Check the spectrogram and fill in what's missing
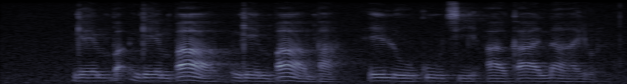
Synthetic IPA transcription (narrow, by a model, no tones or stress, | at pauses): ŋɡʱɛmpʼambʱa | ɛlok̬ʼutʰiak̬ʼanaːjɔ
